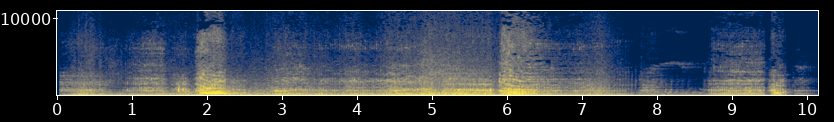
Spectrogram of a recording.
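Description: Loud sound effect for a channel logo intro: a deep, noisy rumble that swells sharply about two seconds in and again about six seconds in, then thins out and dies away near the end.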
